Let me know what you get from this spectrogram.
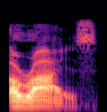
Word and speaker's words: Arraez: He pronounces it Arise, no S sound on the end like Luis Arias.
